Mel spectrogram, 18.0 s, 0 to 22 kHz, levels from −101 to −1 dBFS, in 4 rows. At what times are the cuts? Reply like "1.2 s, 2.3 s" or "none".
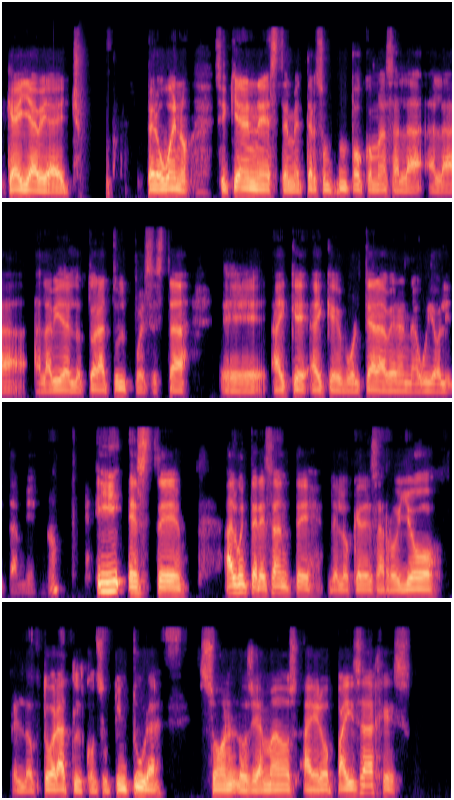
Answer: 9.8 s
